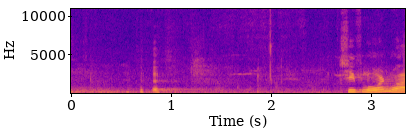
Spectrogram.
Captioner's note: laughs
